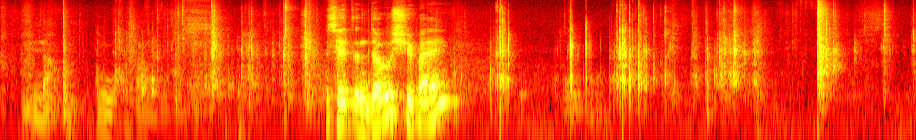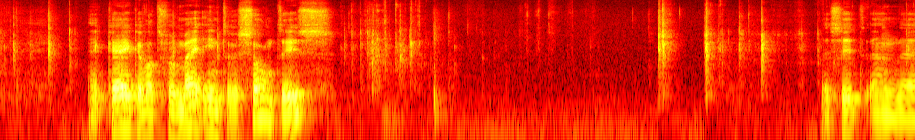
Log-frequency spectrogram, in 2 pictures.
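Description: Plastic rustles and clicks in a man's hands.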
